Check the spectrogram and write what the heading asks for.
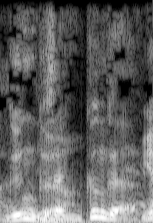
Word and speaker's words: Güngör: Das sag du mir bitte, wie man das mit den Umlauten richtig ausspricht. Du hast gesagt Güngör. Ja, das ist gut.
